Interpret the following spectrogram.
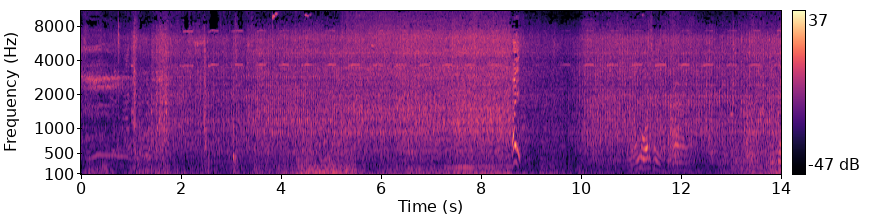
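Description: A vehicle's engine and road noise heard from inside the cabin, building up steadily. There is a sharp knock about two-thirds of the way in, after which it drops quieter, and voices come in near the end.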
